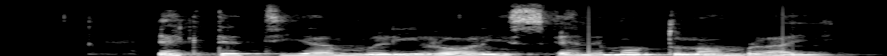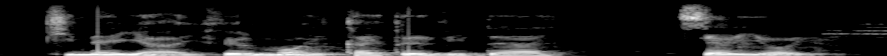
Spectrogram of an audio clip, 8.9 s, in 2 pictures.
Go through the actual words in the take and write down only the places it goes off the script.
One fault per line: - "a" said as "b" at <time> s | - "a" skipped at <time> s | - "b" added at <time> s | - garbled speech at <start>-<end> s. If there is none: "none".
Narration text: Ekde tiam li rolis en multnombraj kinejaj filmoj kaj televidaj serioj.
none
